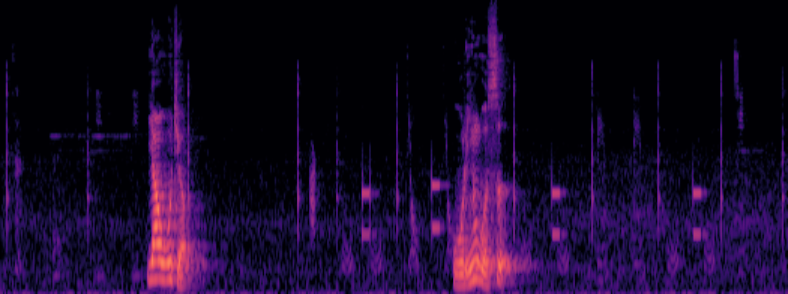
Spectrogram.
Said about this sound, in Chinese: 现在我将用我的另一部手机往我的这个手机上打一些电话，我的电话号码是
